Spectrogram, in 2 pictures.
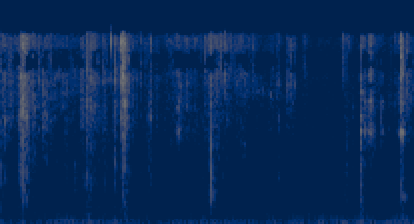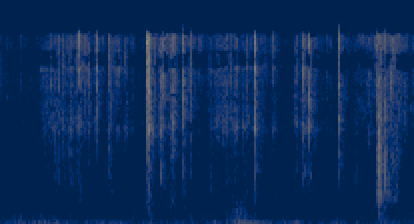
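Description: A solid, bright green soap bar held in the hand is scraped with a blade, peeling off long curly shavings. Dry, crinkly scraping strokes with sharp, bright crackles ride over a quiet low rumble, the louder cuts standing out briefly near the middle and end.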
